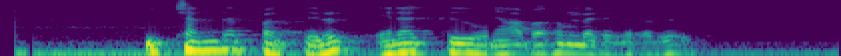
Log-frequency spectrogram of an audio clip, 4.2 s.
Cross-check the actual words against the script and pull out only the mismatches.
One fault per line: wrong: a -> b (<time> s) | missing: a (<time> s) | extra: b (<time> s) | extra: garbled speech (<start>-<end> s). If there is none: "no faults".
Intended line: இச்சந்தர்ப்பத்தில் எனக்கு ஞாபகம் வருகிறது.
no faults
